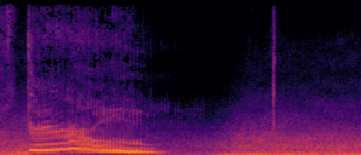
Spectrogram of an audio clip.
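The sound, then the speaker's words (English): A person vocally imitates a car passing by with a Doppler effect, a buzzy, loud hum that slides downward in pitch over about a second and a half, then gives way to steady low background rumble. “Can make grunt noises as they go by with the Doppler effect.”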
